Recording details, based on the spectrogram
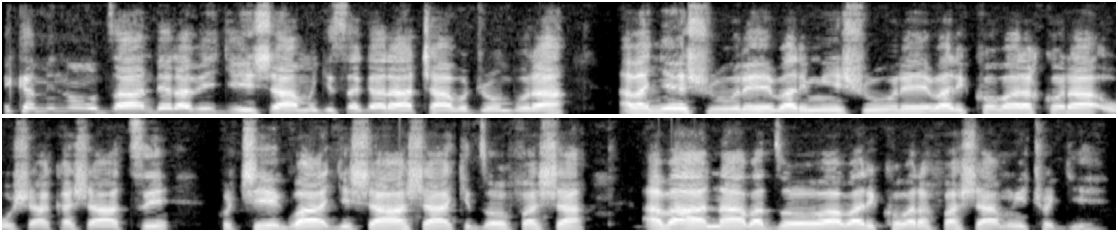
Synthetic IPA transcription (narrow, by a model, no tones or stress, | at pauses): ikaminuːzande̞ɾaβiɡiʃamuɡisaɡaɾat͡ʃaβud͡ʒuːmbuɾaː | βaɲe̞ʃuːɾe̞βaɾimŋiːʃuːɾe̞βaɾikʰo̞βaɾako̞ɾauβuʃaːkaʃaːt͡si | kut͡ʃiːɡwaɟiʃaːʃakizo̞ːfaʃaː | βaːnaβazo̞ːβaβaɾikʰo̞βaɾafaʃamŋiːt͡ʃo̞ɡihe̞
